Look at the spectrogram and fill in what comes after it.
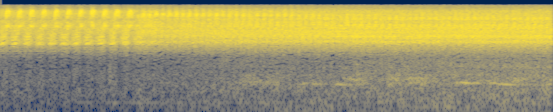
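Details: A cicada in the woods gives a loud, high, hissing buzz, pulsing rapidly at first, then merging into one steady drone, heralding the coming of summer.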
